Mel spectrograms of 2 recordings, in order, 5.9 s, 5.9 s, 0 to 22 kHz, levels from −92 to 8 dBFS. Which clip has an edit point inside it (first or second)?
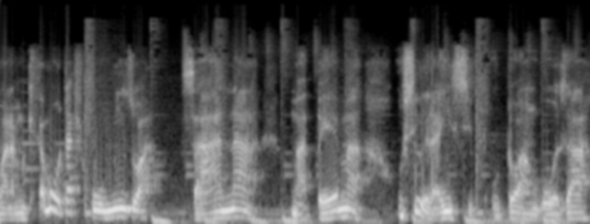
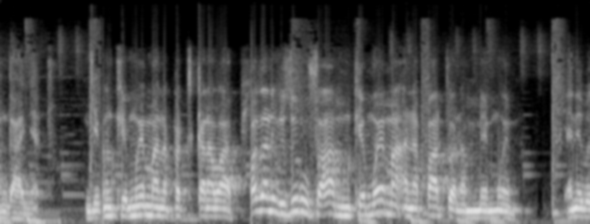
second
